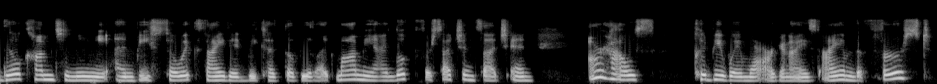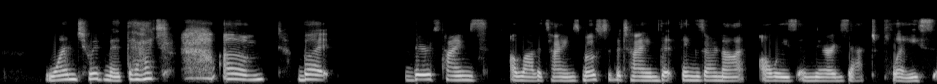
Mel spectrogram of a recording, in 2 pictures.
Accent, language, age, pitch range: American, English, 20-39, 190-240 Hz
